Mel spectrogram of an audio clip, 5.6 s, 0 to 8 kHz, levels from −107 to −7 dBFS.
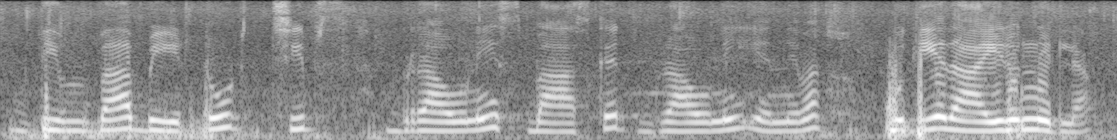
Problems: constant background noise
